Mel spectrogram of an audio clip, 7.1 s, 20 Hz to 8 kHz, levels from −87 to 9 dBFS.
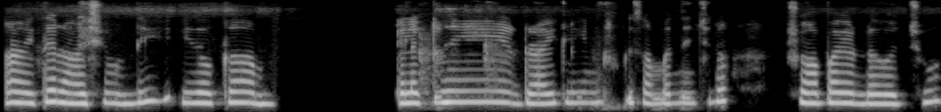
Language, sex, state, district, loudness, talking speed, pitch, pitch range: Telugu, female, Telangana, Karimnagar, -19 LUFS, 100 wpm, 275 Hz, 265-295 Hz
